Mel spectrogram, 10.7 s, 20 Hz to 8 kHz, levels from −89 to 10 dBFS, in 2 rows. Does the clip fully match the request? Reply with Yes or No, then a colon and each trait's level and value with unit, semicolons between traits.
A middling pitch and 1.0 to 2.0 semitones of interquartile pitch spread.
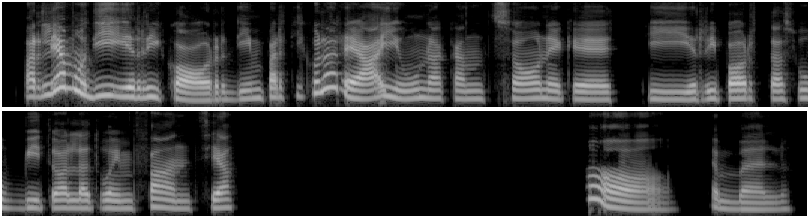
No: medium, 180 Hz; average, 2.8 semitones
